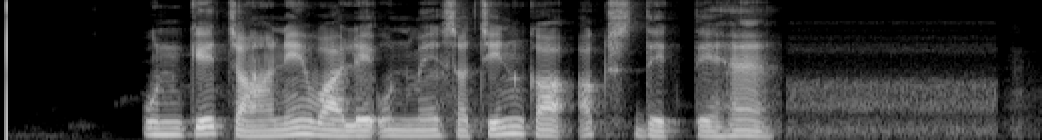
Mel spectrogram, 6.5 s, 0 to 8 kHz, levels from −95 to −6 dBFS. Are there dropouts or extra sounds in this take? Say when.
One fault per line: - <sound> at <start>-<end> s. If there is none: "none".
none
